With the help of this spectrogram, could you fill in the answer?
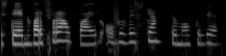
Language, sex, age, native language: Icelandic, male, 40-49, Polish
